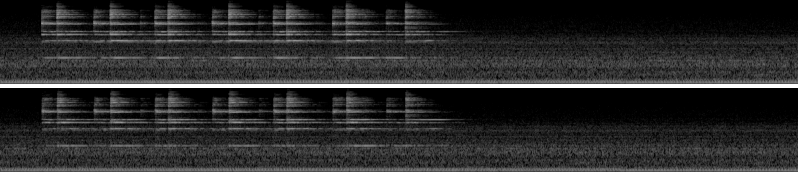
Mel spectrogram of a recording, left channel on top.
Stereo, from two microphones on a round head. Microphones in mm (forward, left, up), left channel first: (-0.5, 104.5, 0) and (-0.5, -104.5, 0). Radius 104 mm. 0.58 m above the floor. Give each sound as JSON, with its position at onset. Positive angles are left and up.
{"t": 0.4, "sound": "a bell", "side_deg": 70, "distance_m": 3.5}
